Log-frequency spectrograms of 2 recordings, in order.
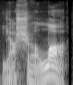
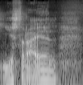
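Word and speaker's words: ישראל: The salient portion reads, quote, UPKers and proponents of Lashon Kodash claim that this word is pronounced Yashra'Allah. And then I show various renderings. The pointing in the Masoretic text implies Yisrael.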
